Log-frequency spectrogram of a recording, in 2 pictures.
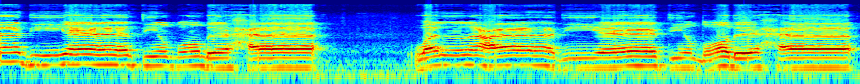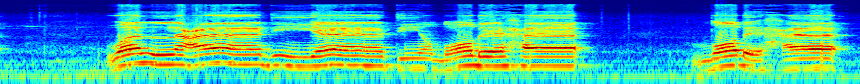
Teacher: এক আলিফ টান হয় والعاديات ضبحا والعاديات ضبحا والعاديات ضبحا ضبحا ضاد হরফ মোটা ভাবে আদায় করবেন যেন দাবহা যেন না হয়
